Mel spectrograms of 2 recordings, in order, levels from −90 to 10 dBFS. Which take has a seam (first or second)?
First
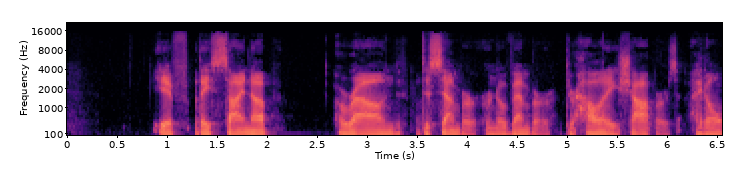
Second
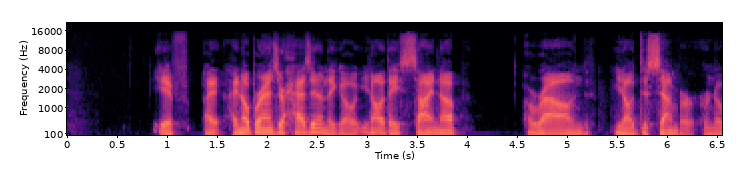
first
